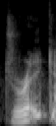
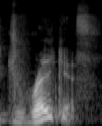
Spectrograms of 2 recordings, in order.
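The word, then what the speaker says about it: Dricus: I think it's Drakus. I keep hearing Dreykus too. Dude, I think it's Drakus. it's not Dreykus. I hear Drakus.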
